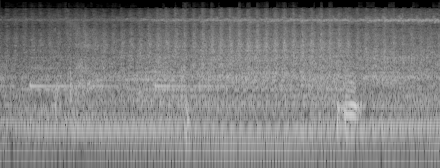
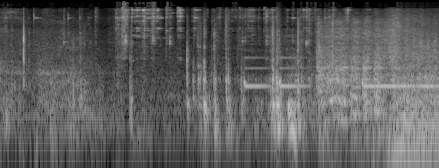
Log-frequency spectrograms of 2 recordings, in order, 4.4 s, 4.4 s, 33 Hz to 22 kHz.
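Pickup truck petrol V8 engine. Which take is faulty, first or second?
first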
